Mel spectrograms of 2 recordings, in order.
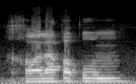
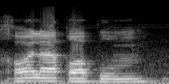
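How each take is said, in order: First: Some short vowels are clipped and rushed. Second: Every short vowel gets the same even length. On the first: The speaker calls it wrong. "ini ikhtilas" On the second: The speaker calls it right. "Yang benar ... satu harokat"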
